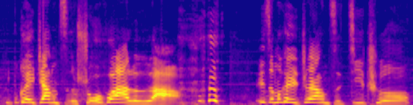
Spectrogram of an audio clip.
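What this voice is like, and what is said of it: Playful put-on drifting accent. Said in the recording (Chinese): “口音跑偏”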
